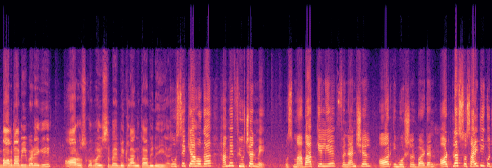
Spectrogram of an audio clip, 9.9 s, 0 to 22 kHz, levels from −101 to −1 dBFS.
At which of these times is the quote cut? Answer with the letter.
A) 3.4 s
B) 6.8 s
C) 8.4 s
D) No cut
A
